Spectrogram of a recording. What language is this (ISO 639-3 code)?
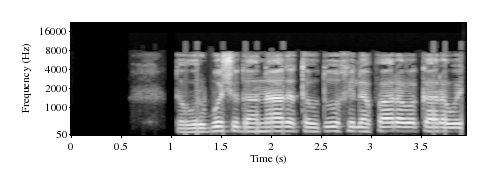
pus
